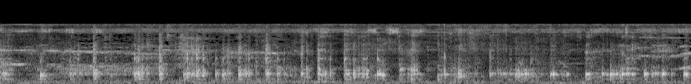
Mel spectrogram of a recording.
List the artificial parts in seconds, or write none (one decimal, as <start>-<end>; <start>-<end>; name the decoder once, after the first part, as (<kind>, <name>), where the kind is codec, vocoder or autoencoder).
0.0-0.7 (codec, SNAC); 2.9-6.4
